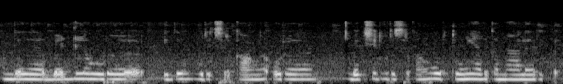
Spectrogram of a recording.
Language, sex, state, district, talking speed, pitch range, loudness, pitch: Tamil, female, Tamil Nadu, Kanyakumari, 140 wpm, 230-250 Hz, -14 LUFS, 240 Hz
